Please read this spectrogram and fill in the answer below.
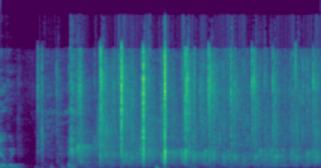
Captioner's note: crowd clapping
